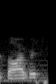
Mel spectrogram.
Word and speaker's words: Barbra: Barbra spelled like Streisand, B-A-R-B-R-A, Gilman with one L.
